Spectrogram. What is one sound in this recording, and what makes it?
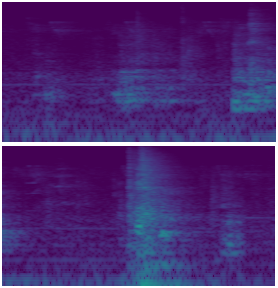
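A door handle rattles and a door clicks open.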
